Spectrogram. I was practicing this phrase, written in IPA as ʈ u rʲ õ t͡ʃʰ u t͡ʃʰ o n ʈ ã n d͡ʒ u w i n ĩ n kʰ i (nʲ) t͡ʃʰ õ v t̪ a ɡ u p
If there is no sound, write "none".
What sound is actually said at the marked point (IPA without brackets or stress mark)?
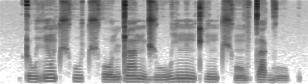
n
